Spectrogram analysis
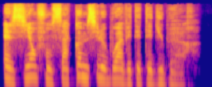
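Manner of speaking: ordinary delivery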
